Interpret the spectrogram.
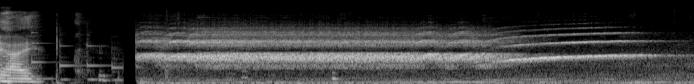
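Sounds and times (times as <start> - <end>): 
speech: 0.0 - 1.2
ambulance siren passing by: 1.4 - 6.9
traffic rumbling: 1.4 - 6.9.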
